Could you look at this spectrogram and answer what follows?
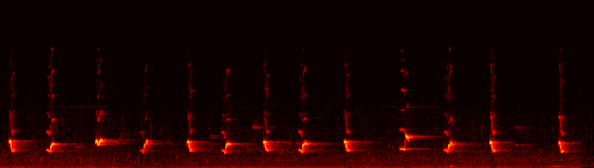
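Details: Ruby-crowned Tanager (tiê-preto, Tachyphonus coronatus) from Brazil: a steady string of short, clear, slightly metallic notes, repeated about every three quarters of a second, thirteen in all, over soft background hiss.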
